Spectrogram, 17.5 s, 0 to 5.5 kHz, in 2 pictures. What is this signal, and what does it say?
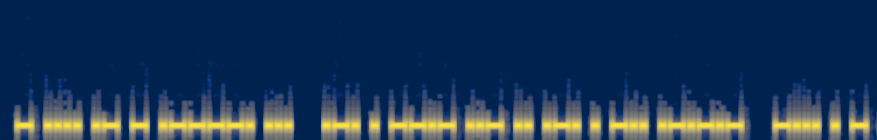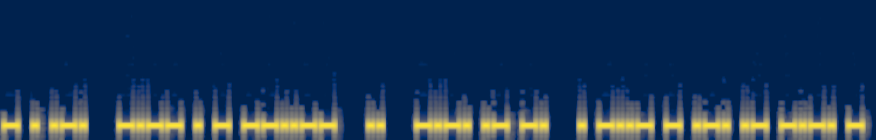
Morse code, heard as a keyed tone, about 25 wpm, 600 Hz. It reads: THAT'S REQUIRED. BETTER YET, I CAN EXTRACT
